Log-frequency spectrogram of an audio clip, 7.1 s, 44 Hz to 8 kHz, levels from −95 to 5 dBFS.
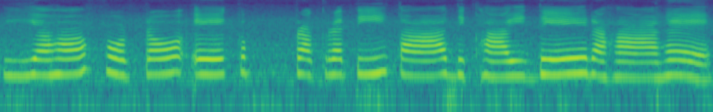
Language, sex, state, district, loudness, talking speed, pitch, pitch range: Hindi, female, Madhya Pradesh, Dhar, -14 LUFS, 75 wpm, 255 Hz, 240-265 Hz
